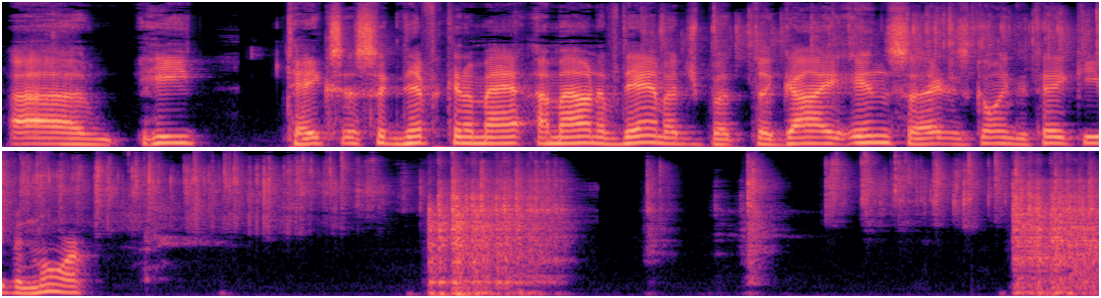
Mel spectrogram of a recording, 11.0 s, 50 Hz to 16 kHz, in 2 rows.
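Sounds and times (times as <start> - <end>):
speech: 0.0 - 6.0
handfuls of dice clattering across a hard surface: 3.0 - 10.9.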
